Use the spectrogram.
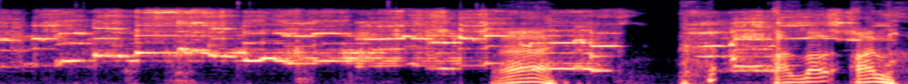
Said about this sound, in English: I love your phone signal there. That's an Irish jig by the sounds of it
